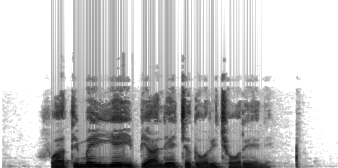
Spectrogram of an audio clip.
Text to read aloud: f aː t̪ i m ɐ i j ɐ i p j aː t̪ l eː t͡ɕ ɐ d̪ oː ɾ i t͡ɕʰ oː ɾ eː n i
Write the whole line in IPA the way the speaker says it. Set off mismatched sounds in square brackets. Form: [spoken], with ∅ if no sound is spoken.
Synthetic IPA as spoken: f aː t̪ i m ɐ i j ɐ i p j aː [∅] l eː t͡ɕ ɐ d̪ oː ɾ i t͡ɕʰ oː ɾ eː n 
